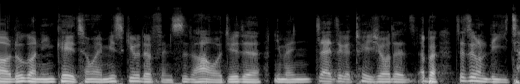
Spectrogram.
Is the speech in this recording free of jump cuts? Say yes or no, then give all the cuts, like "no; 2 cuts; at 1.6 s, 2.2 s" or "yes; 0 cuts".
no; 1 cut; at 2.7 s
